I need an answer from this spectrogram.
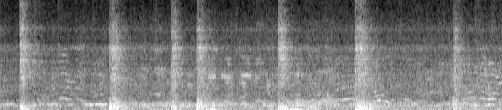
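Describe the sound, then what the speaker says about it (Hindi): Firecrackers burst repeatedly at an outdoor political rally, sharp loud bangs recurring every second or so over a steady murmur of crowd chatter. "वो पटाखेबाजी बंद कर दो वहाँ से"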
